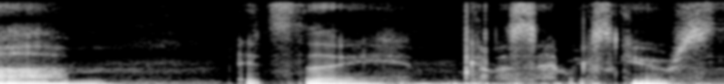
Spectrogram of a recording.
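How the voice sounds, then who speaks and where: A man is whispering. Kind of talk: asmr soft-spoken rambling talk. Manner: soft-spoken, whispering.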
